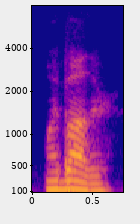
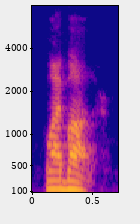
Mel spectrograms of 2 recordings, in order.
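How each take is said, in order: First: It sounds resigned and defeated. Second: It sounds like an insistent, obvious rhetorical question. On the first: There is no point in trying. The speaker calls it wrong. "with a different inflection... There's nothing you can do about it" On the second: The task obviously needs to be done. The speaker calls it right. "it was a rhetorical question... obvious that it needed to be done"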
